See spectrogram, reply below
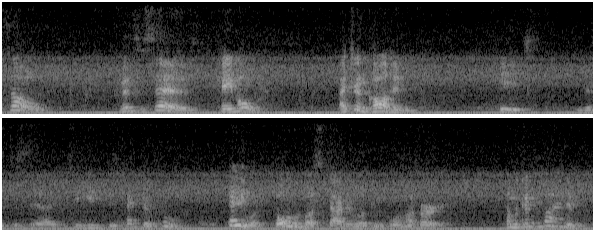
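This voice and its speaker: A man playing an excitable, childish, gullible amateur detective in old-time radio comedy style. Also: high voice, moderate pace. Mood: earnest. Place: live rehearsal in a room with an audience. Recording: echoey, noisy room, distant mic.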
